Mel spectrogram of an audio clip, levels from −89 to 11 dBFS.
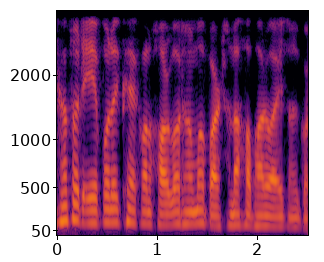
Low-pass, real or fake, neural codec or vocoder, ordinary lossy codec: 3.6 kHz; fake; codec, 16 kHz, 2 kbps, X-Codec, WavLM features, trained on Multilingual LibriSpeech; none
